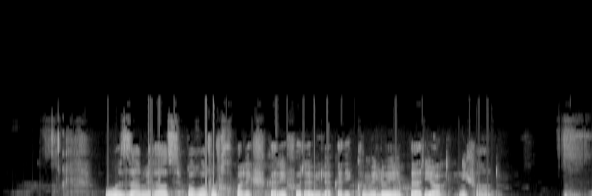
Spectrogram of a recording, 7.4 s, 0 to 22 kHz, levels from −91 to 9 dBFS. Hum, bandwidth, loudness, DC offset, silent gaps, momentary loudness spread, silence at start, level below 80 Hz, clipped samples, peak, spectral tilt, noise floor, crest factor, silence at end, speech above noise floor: none; 9.4 kHz; -14 LUFS; under 0.1%; none; 21 LU; 0.95 s; -46 dBFS; under 0.1%; 0 dBFS; -6 dB/octave; -72 dBFS; 16 dB; 0.2 s; 59 dB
